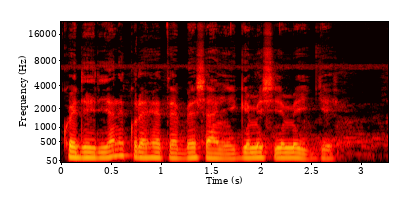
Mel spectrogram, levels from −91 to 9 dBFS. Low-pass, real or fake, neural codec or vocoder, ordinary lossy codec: none; real; none; none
